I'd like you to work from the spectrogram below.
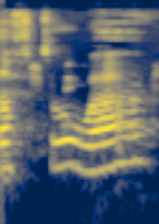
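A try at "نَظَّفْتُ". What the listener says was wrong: Par contre, t'as oublié shadda sur ta. Et sur dha. Il y a shadda, on appuie.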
